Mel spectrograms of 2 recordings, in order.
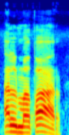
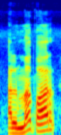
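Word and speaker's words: مطار: artinya bandara Sebagai tambahan Jangan sampai salah pengucapan pada kata Alma far karena Alma far artinya bandara kalau dibaca pendek Alma far artinya hujan Hai tab kita lanjut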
